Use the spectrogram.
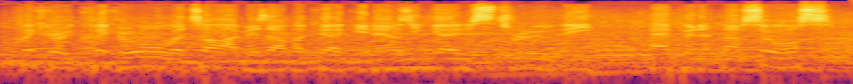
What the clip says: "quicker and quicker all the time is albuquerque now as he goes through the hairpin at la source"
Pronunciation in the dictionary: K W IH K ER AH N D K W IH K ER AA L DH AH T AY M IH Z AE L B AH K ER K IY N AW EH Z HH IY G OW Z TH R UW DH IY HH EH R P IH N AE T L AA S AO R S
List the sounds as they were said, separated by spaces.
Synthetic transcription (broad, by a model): K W IH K ER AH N K W IH K ER AA L DH AH T AY M IH Z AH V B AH K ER K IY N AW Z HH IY G OW Z TH R UW DH IY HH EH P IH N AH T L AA S AO R S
